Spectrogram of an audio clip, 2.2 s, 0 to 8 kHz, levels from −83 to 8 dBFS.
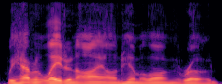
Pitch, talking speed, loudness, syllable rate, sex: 115 Hz, 270 wpm, -18 LUFS, 5.8 syllables/s, male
